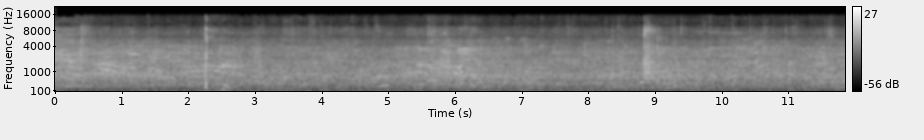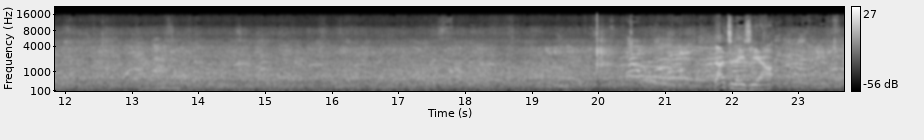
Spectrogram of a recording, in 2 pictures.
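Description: A crowd of spectators murmurs and chatters nearby.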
